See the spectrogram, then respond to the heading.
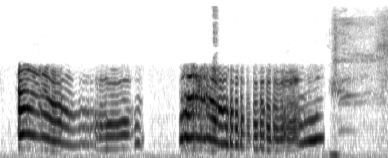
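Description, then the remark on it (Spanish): A voice imitates a man wailing and crying: two long, quavering sobbing wails with a short pause between, loud, ending with a brief higher whimper. “Estaba un camarada llorando.”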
